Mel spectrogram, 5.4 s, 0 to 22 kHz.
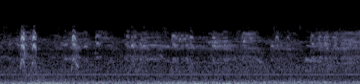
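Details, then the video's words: Northern royal albatross on 24 September 2021: sharp clicking or clapping bursts open the sequence, followed by a run of buzzy harmonic calls that carry on to the end, with light wind noise beneath. "Northern royal albatross"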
